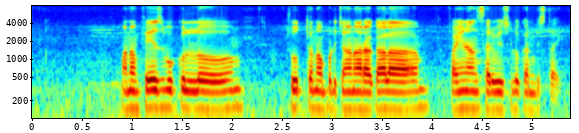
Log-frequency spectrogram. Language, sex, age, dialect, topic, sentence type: Telugu, male, 18-24, Central/Coastal, banking, statement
